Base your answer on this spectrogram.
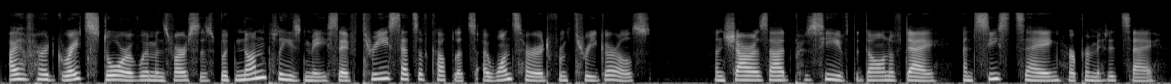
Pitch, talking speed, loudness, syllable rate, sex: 200 Hz, 180 wpm, -19 LUFS, 4.6 syllables/s, female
